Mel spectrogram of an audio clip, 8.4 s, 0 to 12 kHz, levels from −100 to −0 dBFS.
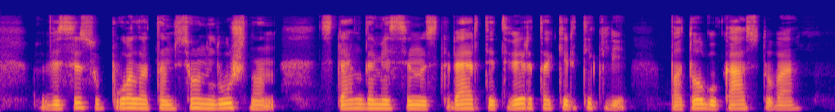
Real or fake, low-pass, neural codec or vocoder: real; 7.2 kHz; none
